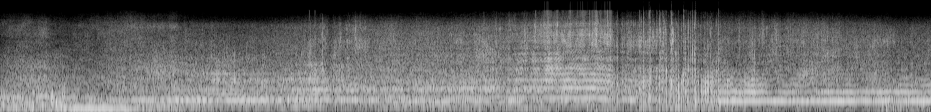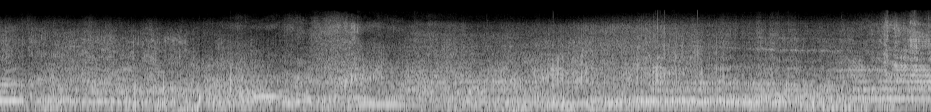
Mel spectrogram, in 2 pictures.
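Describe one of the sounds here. A racing car engine revs up and down through the gears.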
